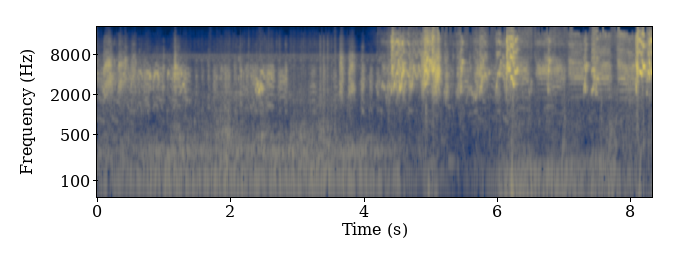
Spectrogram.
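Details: Finches eating; quiet chatter gives way to loud, rapid bursts of high chirps and twitters from several birds, mixed with wing flutters, in the second half.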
